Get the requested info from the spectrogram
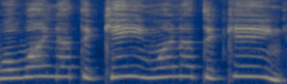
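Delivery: high-pitched, mock skeptical, doubting voice.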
